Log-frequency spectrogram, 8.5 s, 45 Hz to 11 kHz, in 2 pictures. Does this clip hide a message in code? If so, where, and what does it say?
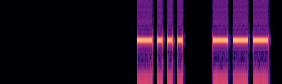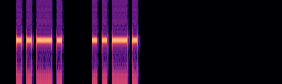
Yes: Morse code from 2.1 to 6.3 s, heard as a keyed tone, about 16 wpm, 800 Hz. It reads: B O F F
